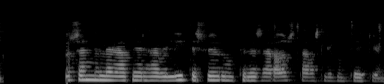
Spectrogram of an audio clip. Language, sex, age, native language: Icelandic, female, 40-49, Icelandic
